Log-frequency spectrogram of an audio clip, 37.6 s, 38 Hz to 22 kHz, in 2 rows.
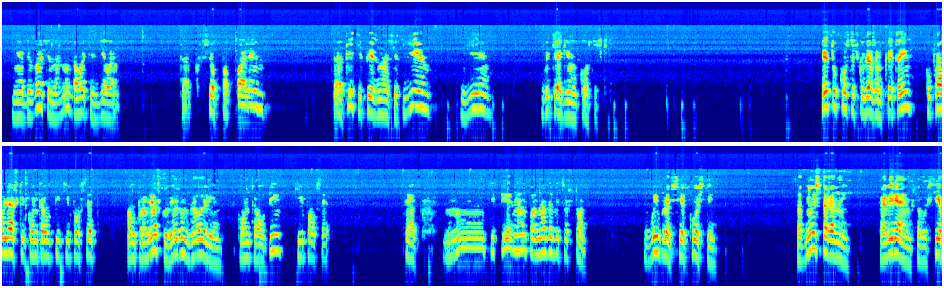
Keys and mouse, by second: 0.9 click, 2.8 KP_1, 4.6 KP_3, 6.1 click, 7.8 e, 8.6 click, 8.8 e, 9.5 click, 9.8 e, 10.6 click, 10.9 e, 11.9 click, 12.2 e, 13.5 e, 17.5 shift+click, 19.1 ctrl+p, 20.4 click, 23.9 ctrl+p, 25.9 middle click, 27.4 middle click, 28.9 KP_1, 31.0-32.5 drag, 33.5 shift+click, 35.0 shift+click, 36.0-37.6 middle drag.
